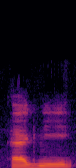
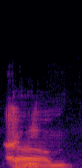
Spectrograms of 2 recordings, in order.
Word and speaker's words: Agni: And So also Agni, Agni. Okay. that's how it's pronounced in.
